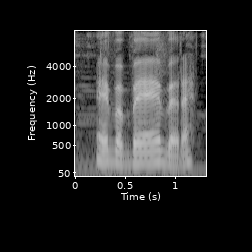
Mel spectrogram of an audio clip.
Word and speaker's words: Eva Vevere: Eva Vevere.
